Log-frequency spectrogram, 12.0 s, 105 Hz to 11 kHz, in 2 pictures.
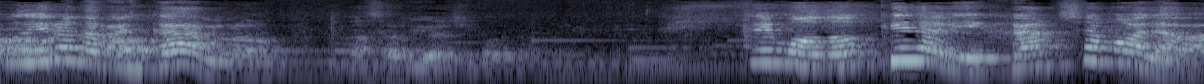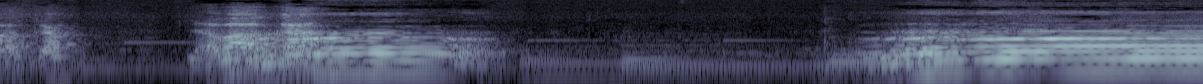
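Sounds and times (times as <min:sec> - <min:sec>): cow mooing: 0:07.2 - 0:08.6, 0:10.3 - 0:12.0.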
